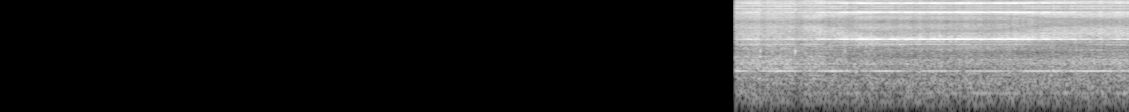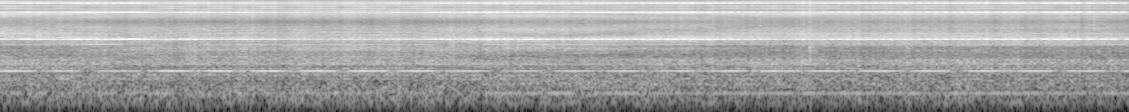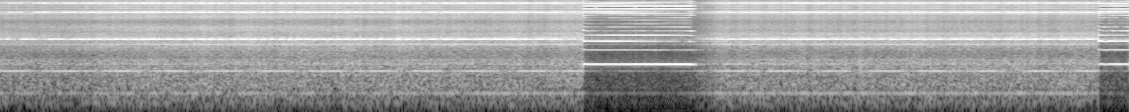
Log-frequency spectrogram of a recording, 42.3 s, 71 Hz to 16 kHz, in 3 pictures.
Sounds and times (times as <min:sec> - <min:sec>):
Outside, urban or manmade: 0:09.2 - 0:42.3
Railroad car, train wagon: 0:09.2 - 0:42.3
Train: 0:09.2 - 0:42.3.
